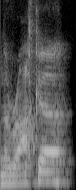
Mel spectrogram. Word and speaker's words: Naraka: They had just a weekend maybe of beta called Naraka, I believe is how you say it.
